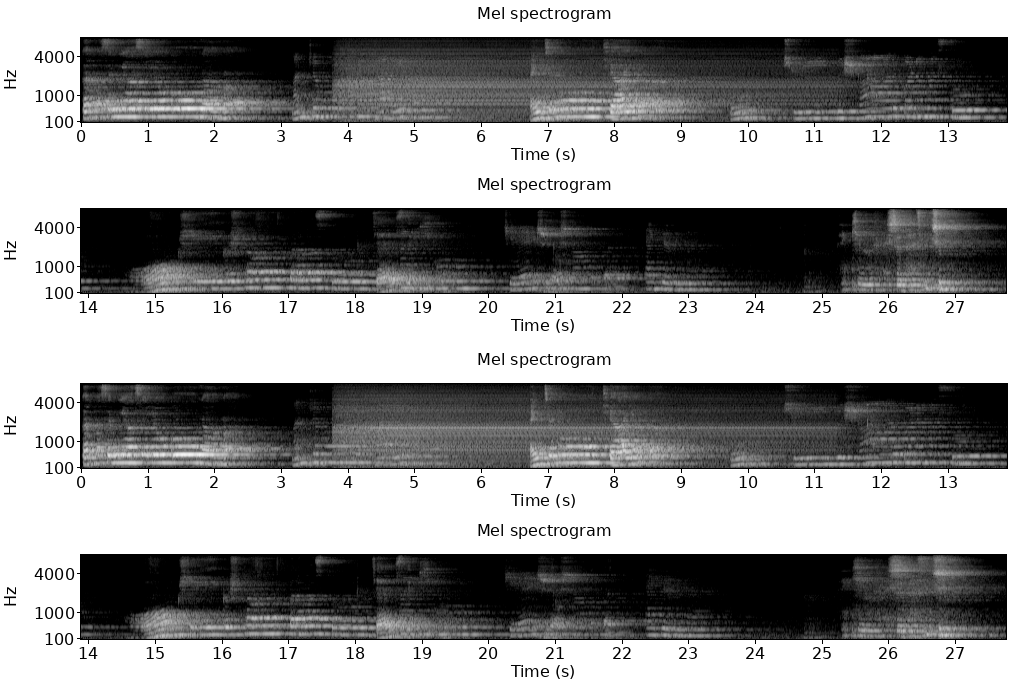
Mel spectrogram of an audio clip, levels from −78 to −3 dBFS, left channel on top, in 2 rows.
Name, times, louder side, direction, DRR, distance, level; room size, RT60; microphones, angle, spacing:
voice 1, 0.0-2.4 6.7-9.0 14.7-18.7 20.8-21.1 21.7-21.9, right 2 dB, 30° right, -1 dB, 0.7 m, -20 dB
voice 2, 3.2-5.4 9.7-13.5 18.7-21.6 22.3-23.2, left 1 dB, 25° left, -4 dB, 0.9 m, -36 dB
sound 1, 3.8-11.3, right 2 dB, 80° right, 0.9 m, -38 dB
voice 3, 25.3-26.8, left 4 dB, 75° left, -2 dB, 0.9 m, -28 dB
9.0 x 3.5 x 3.5 m, 2.7 s
head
